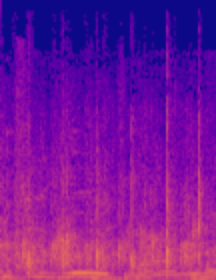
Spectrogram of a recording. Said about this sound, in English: Big round of applause for him and his podcast, The Grapes of Rad.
